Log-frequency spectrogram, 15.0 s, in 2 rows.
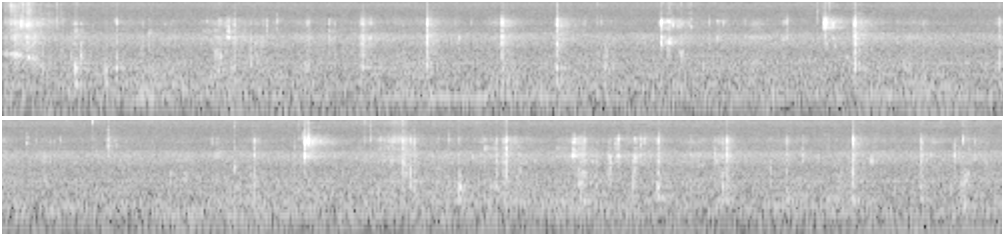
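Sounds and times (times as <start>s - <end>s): person chewing strawberry: 0.0s - 15.0s.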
